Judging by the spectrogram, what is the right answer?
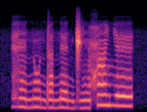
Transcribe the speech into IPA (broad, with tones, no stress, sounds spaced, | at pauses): ɦ ɛ̃˨ n õ˨ n d a˨ n ɛ˨ n d͡ʒ ẽ˨ ħ ã˦ ʎ ɛ˦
